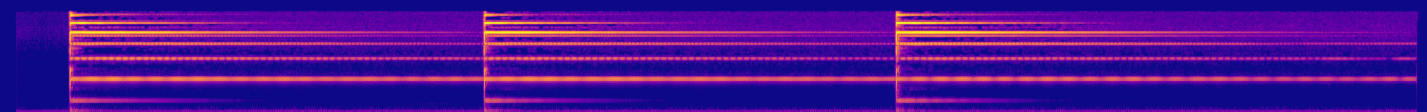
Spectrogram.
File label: ringing bowl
